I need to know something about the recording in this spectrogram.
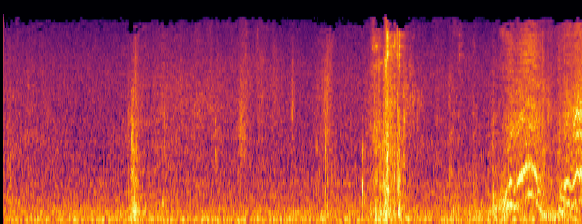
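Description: Clothes rustle as a hand rummages through a packed suitcase.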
